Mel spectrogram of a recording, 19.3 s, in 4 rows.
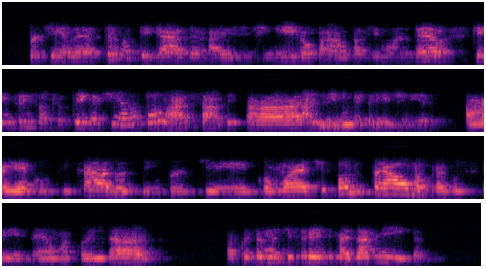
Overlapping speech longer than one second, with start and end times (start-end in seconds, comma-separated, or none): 7.5-8.7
